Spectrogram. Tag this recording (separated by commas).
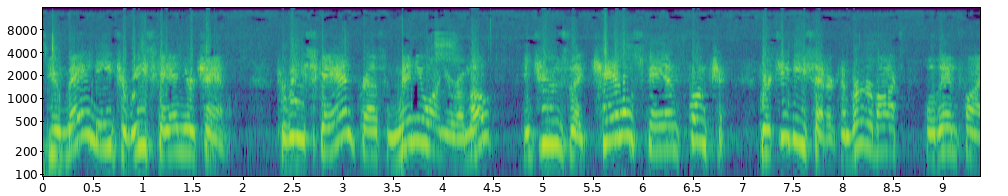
Television, Speech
